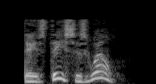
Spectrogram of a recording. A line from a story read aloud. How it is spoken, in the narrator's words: she happily announced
